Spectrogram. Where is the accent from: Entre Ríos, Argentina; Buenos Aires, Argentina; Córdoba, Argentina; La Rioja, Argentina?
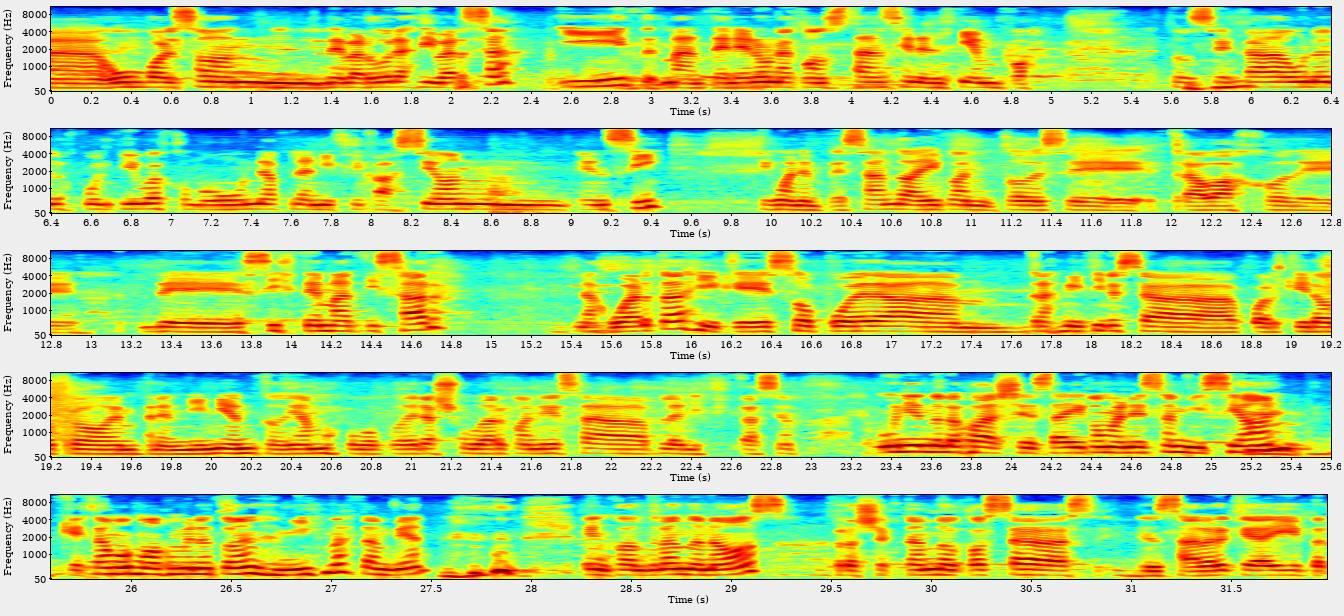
Córdoba, Argentina; vengo de las Sierras Chicas, de Sal Si Puedes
